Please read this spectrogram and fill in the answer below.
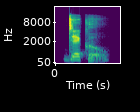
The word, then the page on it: dekko: Indian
